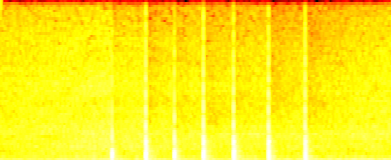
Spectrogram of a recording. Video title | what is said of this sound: SOLUSI KABIN SENYAP & ADEM !! SUZUKI IGNIS PASANG PEREDAM FULL | ketika kita ketok nanti akan kedengaran suaranya dari atas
